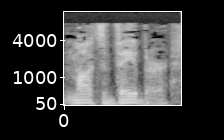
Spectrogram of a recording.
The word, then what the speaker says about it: Weber: It was written by a gentleman named, we'd look at his name, Susie, and pronounce it Max Weber. He was from Germany, I believe, or Austria, maybe, but he pronounced it Max Weber.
